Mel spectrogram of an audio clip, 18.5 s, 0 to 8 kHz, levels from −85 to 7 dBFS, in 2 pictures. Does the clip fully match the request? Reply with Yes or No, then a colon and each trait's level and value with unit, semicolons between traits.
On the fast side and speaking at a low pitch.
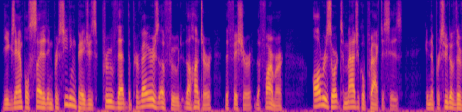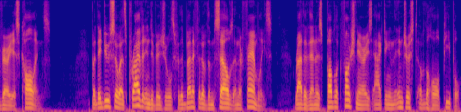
No: average, 180 wpm; low, 115 Hz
